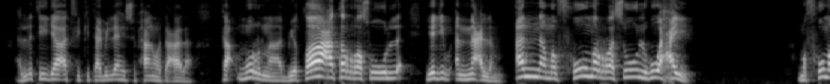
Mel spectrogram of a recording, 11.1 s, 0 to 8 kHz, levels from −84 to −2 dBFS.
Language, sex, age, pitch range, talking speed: Arabic, male, 30-49, 150-245 Hz, 105 wpm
